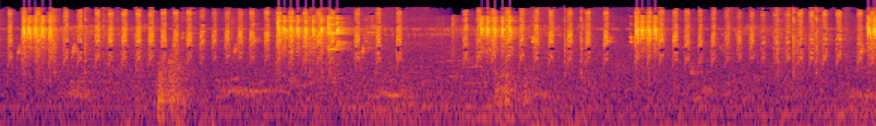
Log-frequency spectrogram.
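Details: Spiderhunter, a comparison of the local 'pijantung gunung' and 'pijantung pisang' types: a fast string of sharp, high, evenly spaced chips, broken by louder, denser buzzy bursts near the fourth, sixth and ninth seconds.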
